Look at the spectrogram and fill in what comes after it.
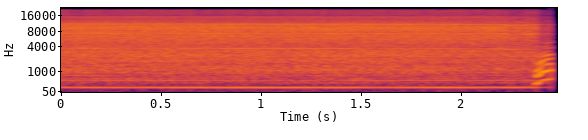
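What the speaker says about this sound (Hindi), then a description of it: "ये आरी अभी रखो और फेंक दो इसे" A cartoon saw in a Boonie Bears animation buzzes with a steady, loud motorized whine, held constant before a brief rising chirp at the end, with no talking.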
